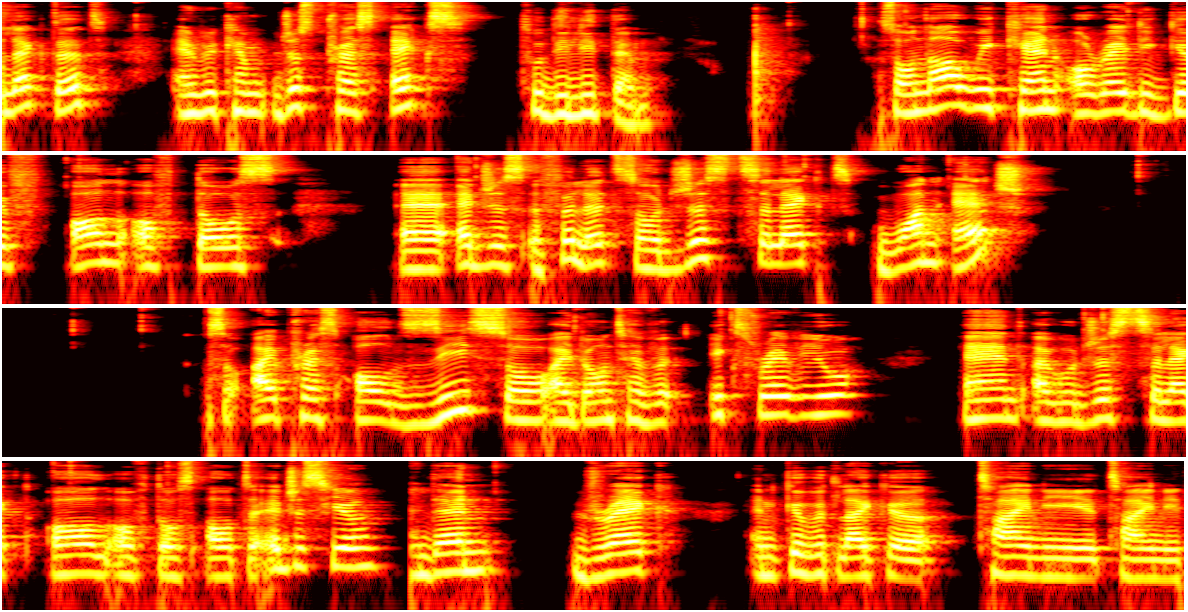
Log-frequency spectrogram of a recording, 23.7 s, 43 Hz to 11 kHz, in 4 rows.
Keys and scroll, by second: 0.1 x.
